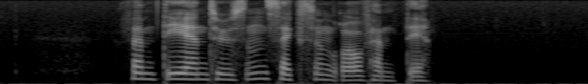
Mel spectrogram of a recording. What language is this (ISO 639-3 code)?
nor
